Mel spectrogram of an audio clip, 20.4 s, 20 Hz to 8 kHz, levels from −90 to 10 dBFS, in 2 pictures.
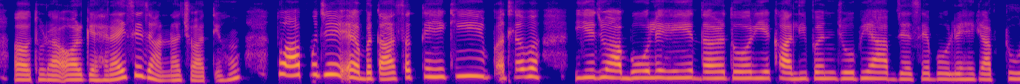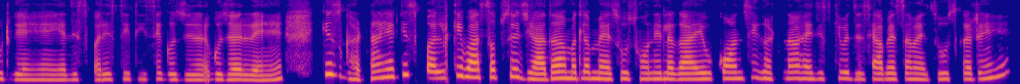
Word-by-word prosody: अ, 180 Hz, -1 st, +4 dB
थोड़ा 175 Hz, -2 st, 0 dB
और 180 Hz, +1 st, +3 dB
गहराई 175 Hz, +8 st, +2 dB
से 330 Hz, -2 st, +3 dB
जानना 165 Hz, -, -1 dB
चाहती 155 Hz, -2 st, -6 dB
हूँ। 195 Hz, +10 st, -3 dB, 0.4 s
तो 385 Hz, -, +6 dB
आप 340 Hz, +1 st, +10 dB
मुझे 365 Hz, +1 st, +5 dB, 0.2 s
ए -, -, +8 dB
बता 205 Hz, -1 st, +4 dB
सकते 260 Hz, +6 st, -3 dB
हैं 280 Hz, 0 st, +3 dB
कि 310 Hz, 0 st, +3 dB, 0.2 s
मतलब 275 Hz, +5 st, +2 dB, 0.4 s
ये 260 Hz, +2 st, +1 dB
जो 265 Hz, +2 st, 0 dB
आप 240 Hz, -1 st, +6 dB
बोले 245 Hz, +2 st, +1 dB
हैं, -, -, -4 dB, 0.2 s
ये 250 Hz, -, 0 dB
दर्द 230 Hz, +1 st, 0 dB
और 230 Hz, 0 st, +1 dB
ये 230 Hz, 0 st, -1 dB
खालीपन, 220 Hz, 0 st, 0 dB
जो 220 Hz, 0 st, -1 dB
भी 230 Hz, +2 st, -3 dB
आप 215 Hz, -2 st, -1 dB
जैसे 200 Hz, +1 st, -6 dB
बोले 195 Hz, 0 st, -4 dB
हैं 195 Hz, 0 st, -4 dB
कि 200 Hz, -, -10 dB
आप 190 Hz, -1 st, -1 dB
टूट 210 Hz, -2 st, -5 dB
गए 185 Hz, -1 st, -3 dB
हैं 180 Hz, 0 st, -6 dB
या 180 Hz, -, -4 dB
जिस 190 Hz, +1 st, -12 dB
परिस्थिति 195 Hz, +1 st, -8 dB
से 210 Hz, -, -8 dB
गुज़ 180 Hz, -1 st, -7 dB, 0.3 s
गुज़र 185 Hz, -1 st, 0 dB
रहे 170 Hz, -1 st, -1 dB
हैं, 185 Hz, +5 st, -3 dB, 0.4 s
किस 375 Hz, -4 st, +4 dB
घटना 200 Hz, +4 st, -3 dB
या 275 Hz, +2 st, +3 dB
किस 365 Hz, 0 st, -1 dB
पल 235 Hz, 0 st, +3 dB
के 325 Hz, -, +3 dB
बाद 270 Hz, -2 st, +6 dB
सबसे 265 Hz, +2 st, -1 dB
ज़्यादा 220 Hz, +1 st, +3 dB
मतलब 225 Hz, 0 st, 0 dB
महसूस 210 Hz, -1 st, -1 dB
होने 210 Hz, 0 st, -2 dB
लगा 200 Hz, -1 st, +1 dB
है? 200 Hz, +1 st, +2 dB
वो 210 Hz, -, -1 dB
कौन-सी 225 Hz, +2 st, -1 dB
घटना 220 Hz, 0 st, -3 dB
है, 215 Hz, -1 st, -1 dB
जिसकी 210 Hz, +2 st, -11 dB
वज़ह 200 Hz, -2 st, -4 dB
से 200 Hz, +1 st, -5 dB
आप 200 Hz, 0 st, -1 dB
ऐसा 205 Hz, 0 st, -2 dB
महसूस 200 Hz, 0 st, -4 dB
कर 205 Hz, 0 st, -2 dB
रहे 215 Hz, +2 st, -3 dB
हैं? 295 Hz, +8 st, -3 dB
215 Hz, 215 wpm, -23 LUFS, 195-240 Hz, 0.4 s, आप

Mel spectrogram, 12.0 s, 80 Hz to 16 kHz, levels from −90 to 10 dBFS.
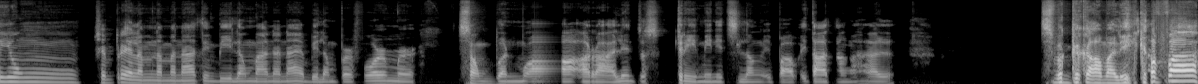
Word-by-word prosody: yung 195 Hz, -1 st, -5 dB, 0.7 s
siyempre 150 Hz, +2 st, -7 dB
alam 130 Hz, -3 st, -6 dB
naman 120 Hz, -1 st, -11 dB
natin 120 Hz, -2 st, -10 dB
bilang 110 Hz, 0 st, -11 dB
mananayaw, 105 Hz, +1 st, -10 dB
bilang 100 Hz, 0 st, -15 dB
performer, 110 Hz, +1 st, -10 dB, 0.4 s
isang 110 Hz, -3 st, -3 dB
buwan 105 Hz, -1 st, -8 dB
mo 110 Hz, -, -12 dB, 0.3 s
aaralin 105 Hz, +1 st, -5 dB
tas 105 Hz, -, -9 dB
3 105 Hz, -, -6 dB
minutes 100 Hz, -1 st, -6 dB
lang 95 Hz, 0 st, -13 dB
ipa 90 Hz, -1 st, -9 dB
itatanghal. 100 Hz, 0 st, -9 dB, 1.4 s
Tas -, -, +6 dB
magkakamali 150 Hz, -4 st, +6 dB, 0.2 s
ka 205 Hz, -, +9 dB
pa, 225 Hz, -1 st, +13 dB
110 Hz, 115 wpm, -20 LUFS, 100-130 Hz, 1.4 s, pa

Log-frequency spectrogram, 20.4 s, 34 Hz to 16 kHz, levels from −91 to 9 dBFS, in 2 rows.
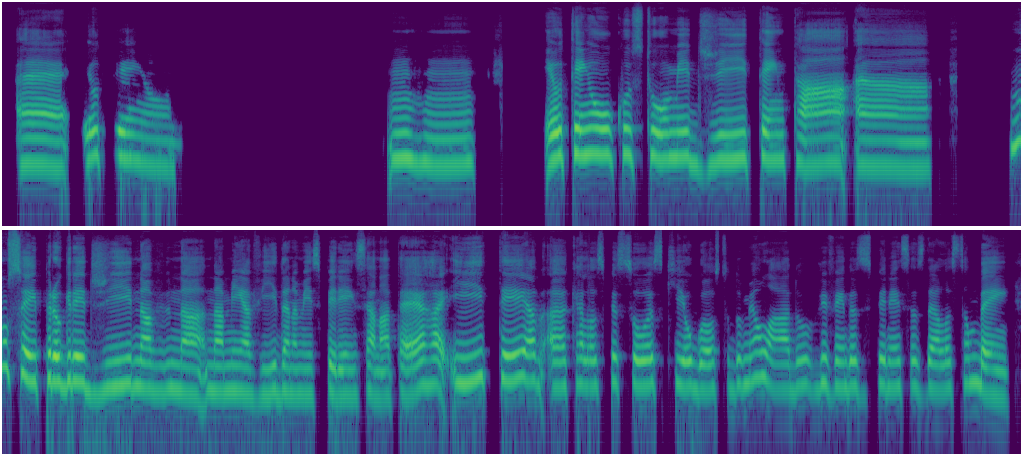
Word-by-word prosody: É, 185 Hz, -2 st, +1 dB, 0.2 s
eu 220 Hz, +3 st, +2 dB
tenho 185 Hz, -6 st, -2 dB, 2.1 s
uhum, 195 Hz, -3 st, -3 dB, 0.7 s
eu 215 Hz, +4 st, +6 dB
tenho 250 Hz, 0 st, +4 dB
o 240 Hz, -, +2 dB
costume 225 Hz, -2 st, +1 dB
de 205 Hz, +4 st, -2 dB
tentar, 200 Hz, -3 st, +1 dB
ah, 175 Hz, -2 st, -1 dB, 0.8 s
não 335 Hz, +5 st, +1 dB
sei, 270 Hz, -7 st, +4 dB
progredir 235 Hz, -4 st, +4 dB
na 210 Hz, -2 st, +2 dB
vi 190 Hz, 0 st, -7 dB
na 185 Hz, -3 st, +1 dB
na 190 Hz, -1 st, +1 dB
minha 190 Hz, -1 st, -2 dB
vida, 175 Hz, +3 st, -4 dB
na 175 Hz, -, -4 dB
minha 175 Hz, 0 st, -7 dB
experiência 175 Hz, +1 st, -3 dB
na 165 Hz, +1 st, -1 dB
terra, 190 Hz, +7 st, +2 dB
e 245 Hz, +3 st, -1 dB
ter 265 Hz, +1 st, +4 dB
a 230 Hz, -4 st, +1 dB
aquelas 220 Hz, 0 st, -4 dB
pessoas 230 Hz, -1 st, 0 dB
que 235 Hz, -, -9 dB
eu 215 Hz, 0 st, +2 dB
gosto 200 Hz, 0 st, -3 dB
do 225 Hz, +3 st, -5 dB
meu 260 Hz, +4 st, -2 dB
lado, 210 Hz, -2 st, -2 dB
vivendo 215 Hz, -1 st, -3 dB
as 215 Hz, -3 st, -3 dB
experiências 215 Hz, +2 st, -5 dB
delas 200 Hz, +1 st, -2 dB
também. 190 Hz, -8 st, -2 dB
210 Hz, 120 wpm, -23 LUFS, 185-230 Hz, 2.1 s, eu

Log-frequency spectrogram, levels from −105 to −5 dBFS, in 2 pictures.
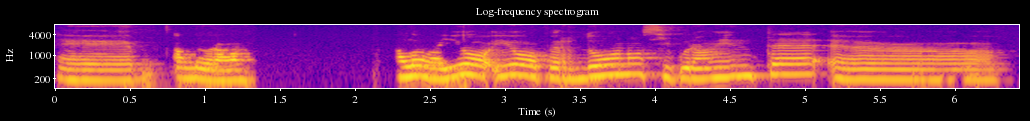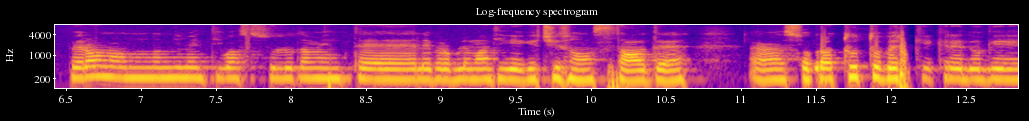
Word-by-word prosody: Ehm, 185 Hz, -2 st, -4 dB
allora, 185 Hz, -4 st, +1 dB, 0.9 s
allora 225 Hz, -2 st, +4 dB
io 250 Hz, +5 st, +4 dB
io 250 Hz, -2 st, +1 dB
perdono 240 Hz, +6 st, +1 dB
sicuramente, 245 Hz, +4 st, -1 dB
ehm, 190 Hz, -, -4 dB, 0.2 s
però 225 Hz, +2 st, +1 dB
non 220 Hz, -2 st, -1 dB
non 215 Hz, 0 st, -1 dB
dimentico 215 Hz, -1 st, -2 dB
assolutamente 205 Hz, -2 st, -2 dB
le 195 Hz, 0 st, -1 dB
problematiche 195 Hz, 0 st, 0 dB
che 195 Hz, +1 st, 0 dB
ci 195 Hz, +3 st, -1 dB
sono 195 Hz, -2 st, +1 dB
state, 180 Hz, 0 st, +1 dB, 0.4 s
ehm, 190 Hz, 0 st, -1 dB
soprattutto 205 Hz, +4 st, +3 dB
perché 205 Hz, 0 st, +4 dB
credo 200 Hz, -1 st, -1 dB
che 200 Hz, +1 st, 0 dB
205 Hz, 110 wpm, -16 LUFS, 190-220 Hz, 0.9 s, allora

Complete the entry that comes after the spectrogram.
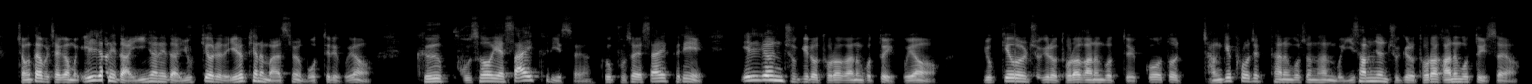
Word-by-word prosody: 정답을 120 Hz, +6 st, +3 dB
제가 115 Hz, -1 st, +2 dB
뭐 100 Hz, -, -2 dB
1 170 Hz, +5 st, +3 dB
년이다 165 Hz, -5 st, +3 dB
2 -, -, -4 dB
년이다 135 Hz, -3 st, +1 dB
6 105 Hz, +3 st, -8 dB
개월이다 -, -, +3 dB
이렇게는 -, -, +2 dB
말씀을 -, -, -2 dB
못 -, -, -8 dB
드리고요. -, -, -4 dB, 0.4 s
그 135 Hz, +2 st, +1 dB, 0.2 s
부서의 135 Hz, +8 st, +2 dB
사이클이 190 Hz, +10 st, +2 dB
있어요. 75 Hz, -, -12 dB
그 120 Hz, -, -5 dB
부서의 120 Hz, -3 st, -1 dB
사이클이 140 Hz, +1 st, 0 dB, 0.4 s
1년 195 Hz, +1 st, +6 dB
주기로 125 Hz, -6 st, -2 dB
돌아가는 100 Hz, -1 st, 0 dB
곳도 -, -, -3 dB
있고요. -, -, -1 dB, 0.5 s
6 110 Hz, 0 st, -5 dB
개월 150 Hz, -3 st, +4 dB
주기로 110 Hz, -1 st, -2 dB
돌아가는 105 Hz, 0 st, +2 dB
것도 105 Hz, -4 st, -5 dB
있고 110 Hz, +6 st, -3 dB
또 -, -, -1 dB, 0.2 s
장기 105 Hz, +10 st, -2 dB
프로젝트 145 Hz, -4 st, -4 dB
하는 115 Hz, -1 st, +1 dB
곳은 105 Hz, 0 st, -5 dB
한 105 Hz, -1 st, -3 dB
뭐 85 Hz, -, -8 dB
2-3 145 Hz, -, +1 dB
년 150 Hz, -2 st, +1 dB
주기로 100 Hz, -1 st, -3 dB
돌아가는 110 Hz, +2 st, +3 dB
곳도 120 Hz, 0 st, -3 dB
있어요. -, -, -5 dB
115 Hz, 390 characters per minute, -23 LUFS, 105-145 Hz, 0.5 s, 1년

